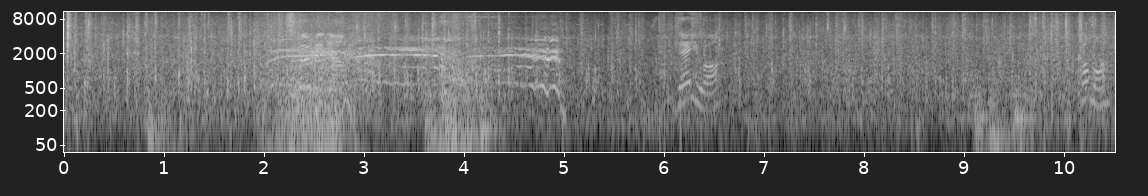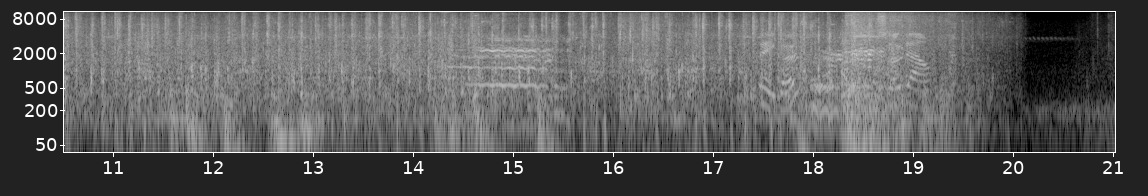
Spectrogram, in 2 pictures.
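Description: Horse hooves clatter on cobblestones at a steady trot.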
